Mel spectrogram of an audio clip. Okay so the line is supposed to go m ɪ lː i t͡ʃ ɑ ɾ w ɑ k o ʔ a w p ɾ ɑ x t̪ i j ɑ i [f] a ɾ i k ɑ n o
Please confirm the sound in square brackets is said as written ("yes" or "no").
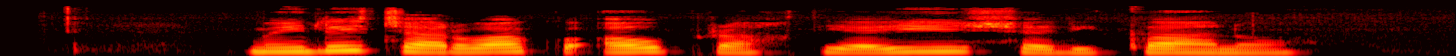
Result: no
